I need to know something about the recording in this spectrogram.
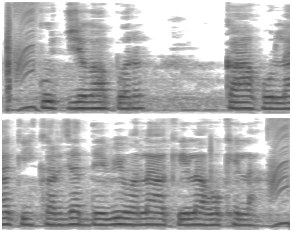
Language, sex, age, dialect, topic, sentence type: Bhojpuri, female, 18-24, Southern / Standard, banking, statement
